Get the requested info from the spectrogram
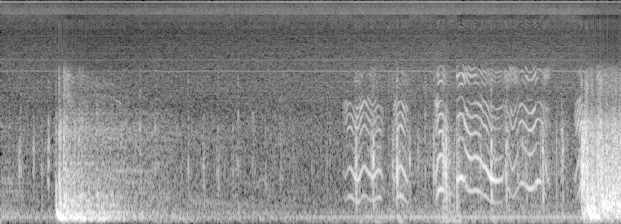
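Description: Monster-film sound effects: a heavy crashing stomp about half a second in, then the crushed monster's high, wavering squealing cries, and another heavy crash near the end.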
